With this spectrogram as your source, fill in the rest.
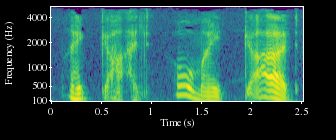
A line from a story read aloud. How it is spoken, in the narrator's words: In a terrified voice, he whined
